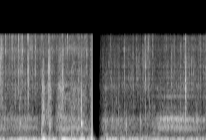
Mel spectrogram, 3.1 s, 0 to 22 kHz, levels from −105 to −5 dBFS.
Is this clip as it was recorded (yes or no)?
yes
